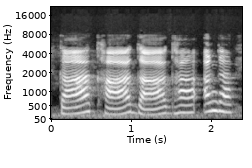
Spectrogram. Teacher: तो आपका ख कहां आ गया कंठ से आ गया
